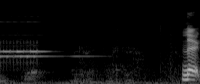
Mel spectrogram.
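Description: Electronic telephone ring: a short, high two-note tone that stops about half a second in and dies away within about a second, then a woman answers the call.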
